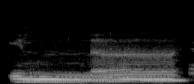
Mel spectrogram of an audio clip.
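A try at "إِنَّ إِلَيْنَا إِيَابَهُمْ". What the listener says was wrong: Pendek naknya. Naknya nggak boleh panjang. Yang ditahan N-nya, tapi naknya pendek.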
